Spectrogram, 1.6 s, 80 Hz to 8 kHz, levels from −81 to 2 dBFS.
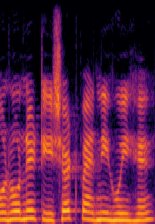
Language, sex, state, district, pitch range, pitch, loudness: Hindi, female, Uttar Pradesh, Etah, 245-280 Hz, 255 Hz, -13 LUFS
